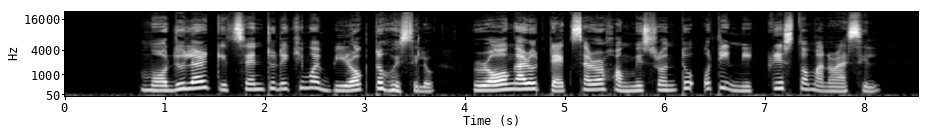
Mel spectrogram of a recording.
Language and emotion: Assamese, disgusted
